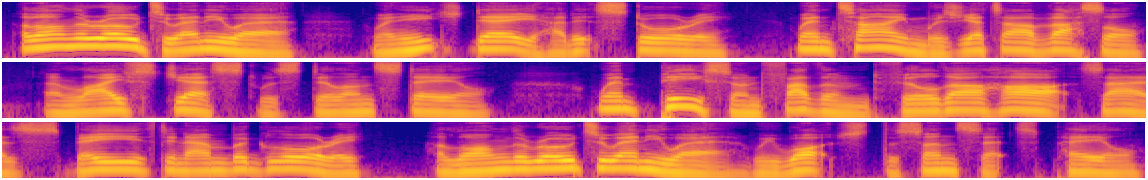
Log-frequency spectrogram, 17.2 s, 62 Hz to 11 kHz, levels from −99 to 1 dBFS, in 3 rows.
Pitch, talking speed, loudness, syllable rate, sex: 125 Hz, 155 wpm, -18 LUFS, 4.4 syllables/s, male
